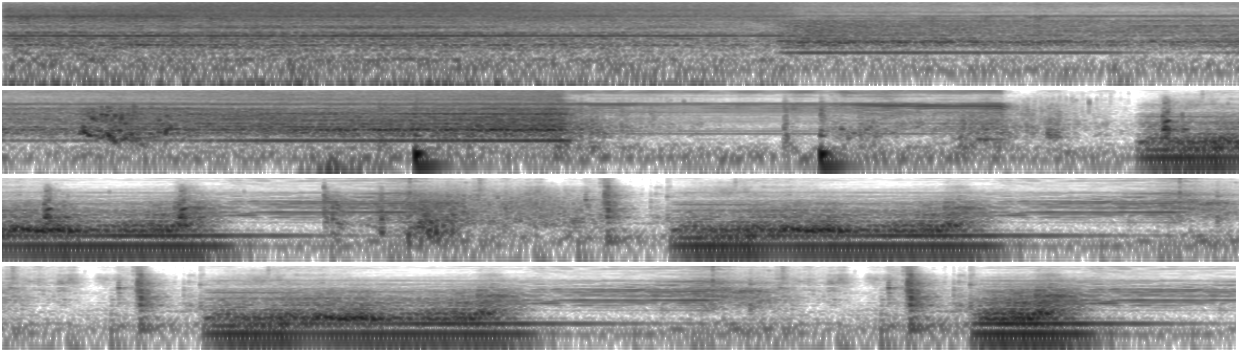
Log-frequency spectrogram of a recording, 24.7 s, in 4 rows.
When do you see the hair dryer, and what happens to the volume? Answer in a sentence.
You can hear the hair dryer from 0.0 to 9.1 s, getting quieter then louder.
